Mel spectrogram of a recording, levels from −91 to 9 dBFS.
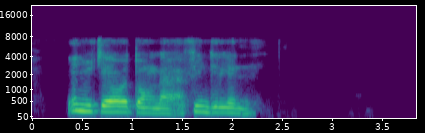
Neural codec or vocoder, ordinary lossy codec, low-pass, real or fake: codec, 16 kHz, 2 kbps, FreqCodec, larger model; Opus, 16 kbps; 7.2 kHz; fake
